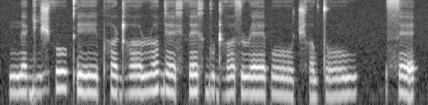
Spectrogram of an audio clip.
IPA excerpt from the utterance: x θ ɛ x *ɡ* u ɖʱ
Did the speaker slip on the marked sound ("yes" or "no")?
no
